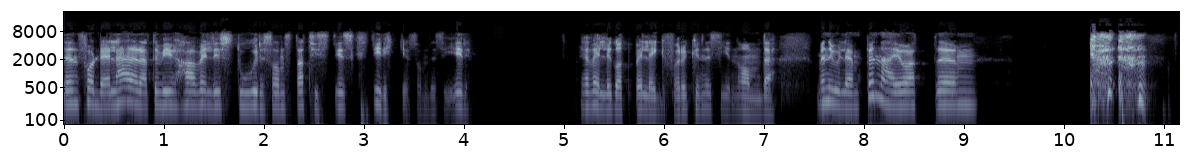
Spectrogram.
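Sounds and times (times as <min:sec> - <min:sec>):
speech: 0:00.0 - 0:04.2, 0:05.2 - 0:09.2, 0:10.7 - 0:10.9
person coughing harshly: 0:10.3 - 0:10.9.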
